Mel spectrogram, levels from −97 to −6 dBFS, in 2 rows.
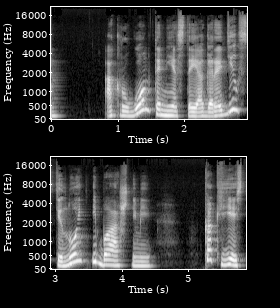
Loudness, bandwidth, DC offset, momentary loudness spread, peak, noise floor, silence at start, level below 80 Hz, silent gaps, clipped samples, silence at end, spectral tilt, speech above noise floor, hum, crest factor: -15 LUFS; 18.5 kHz; under 0.1%; 7 LU; 0 dBFS; -67 dBFS; 0 s; -62 dBFS; none; under 0.1%; 0.05 s; -5 dB/octave; 53 dB; none; 14 dB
